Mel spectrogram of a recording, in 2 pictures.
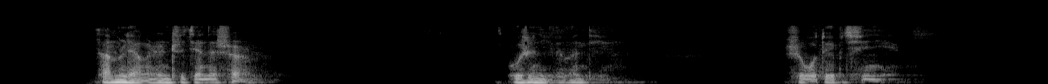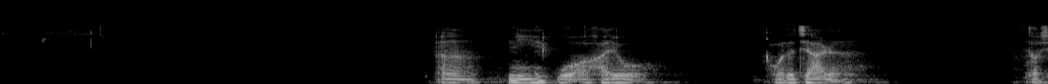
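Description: A man speaks quietly and sadly, close by.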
